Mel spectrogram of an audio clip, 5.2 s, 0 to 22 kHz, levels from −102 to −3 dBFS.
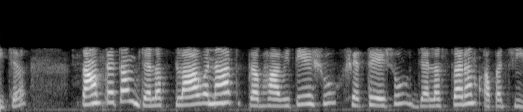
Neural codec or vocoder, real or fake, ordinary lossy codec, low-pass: codec, 16 kHz in and 24 kHz out, 2.2 kbps, FireRedTTS-2 codec; fake; Opus, 24 kbps; 3.6 kHz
